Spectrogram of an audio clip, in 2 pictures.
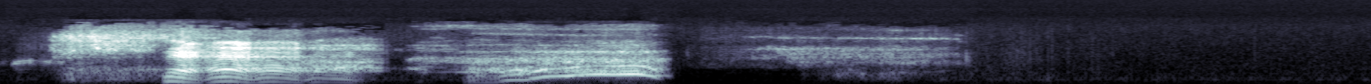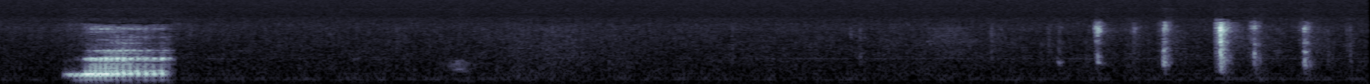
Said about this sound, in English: You like breathing through your mouth.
